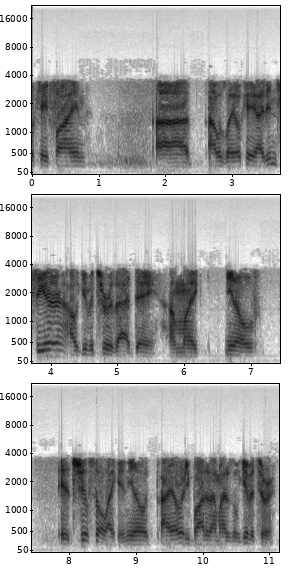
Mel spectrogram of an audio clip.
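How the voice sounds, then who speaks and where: A young man calling a radio show, telling a rambling, self-deprecating story in casual speech. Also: on the low side. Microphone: telephone. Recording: narrow dry phone line.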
